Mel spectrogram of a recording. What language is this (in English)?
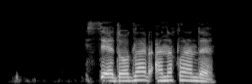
Uzbek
